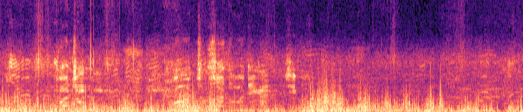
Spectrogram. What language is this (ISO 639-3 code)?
ind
